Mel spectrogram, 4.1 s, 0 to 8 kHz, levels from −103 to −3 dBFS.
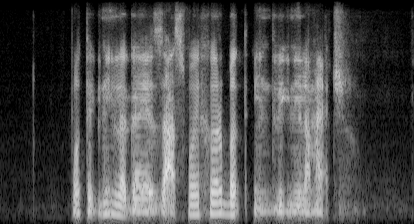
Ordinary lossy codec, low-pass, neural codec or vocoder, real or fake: Opus, 24 kbps; 7.2 kHz; vocoder, 22.05 kHz, 80 mel bands, HiFi-GAN; fake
